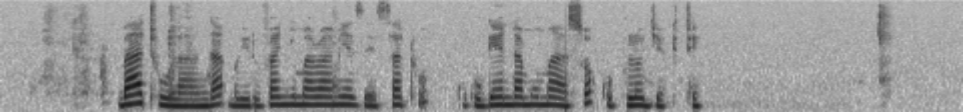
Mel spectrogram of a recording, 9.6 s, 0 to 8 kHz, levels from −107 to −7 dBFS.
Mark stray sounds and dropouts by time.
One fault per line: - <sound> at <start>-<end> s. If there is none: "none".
none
